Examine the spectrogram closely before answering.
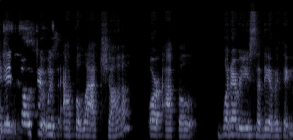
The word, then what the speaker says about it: Appalachia: But everyone around here says Appalachia. Appalachia Mountains. So that's the correct way to say it.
